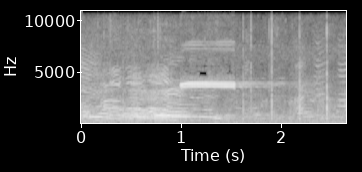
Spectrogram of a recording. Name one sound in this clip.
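A referee's whistle blows once, short and sharp.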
